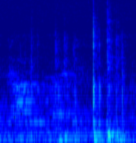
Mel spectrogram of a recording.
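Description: Quick keystrokes on a computer keyboard while a PHP artisan command is entered, a brief patter of close taps with a couple of louder strokes near the end over low room hum.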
